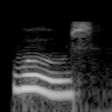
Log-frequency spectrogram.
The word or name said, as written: wooz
